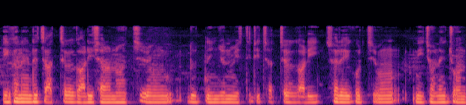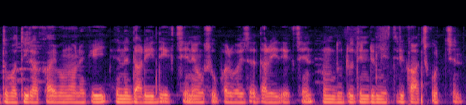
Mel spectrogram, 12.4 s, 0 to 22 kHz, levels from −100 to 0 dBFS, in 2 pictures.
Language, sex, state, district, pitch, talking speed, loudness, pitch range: Bengali, male, West Bengal, Dakshin Dinajpur, 120 Hz, 180 wpm, -28 LUFS, 115-125 Hz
